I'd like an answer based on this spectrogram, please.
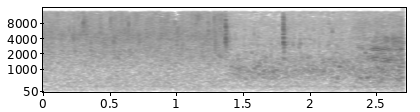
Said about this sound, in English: All right, I'll switch over to Babbling Brook.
